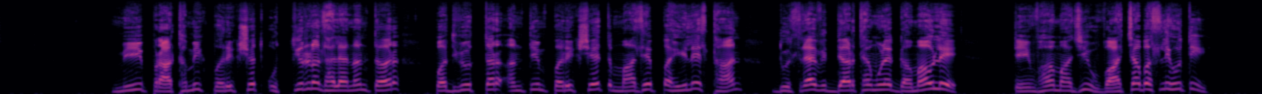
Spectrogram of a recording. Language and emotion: Marathi, surprised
